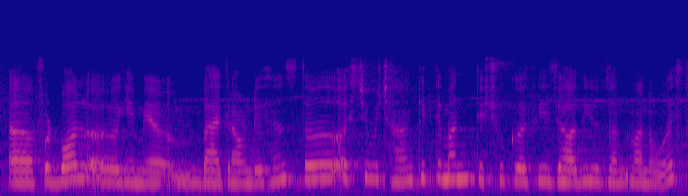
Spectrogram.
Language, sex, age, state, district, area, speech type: Kashmiri, female, 18-30, Jammu and Kashmir, Srinagar, urban, spontaneous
